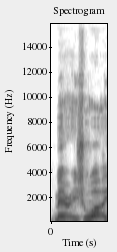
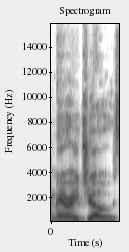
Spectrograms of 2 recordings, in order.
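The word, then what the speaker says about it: Mary Geoise: Mary Joie, but don't call it Mary Joe's.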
